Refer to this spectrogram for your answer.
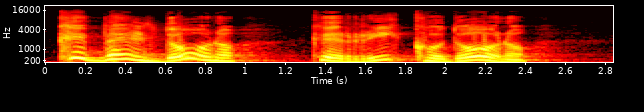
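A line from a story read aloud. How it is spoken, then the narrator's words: Joyful exclamation. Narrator (Italian): Rimesso dallo stupore, esclamando con un trasporto di gioia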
